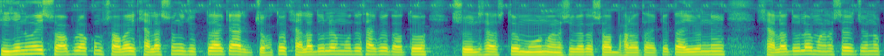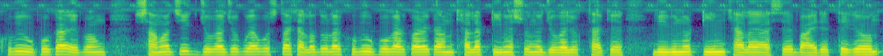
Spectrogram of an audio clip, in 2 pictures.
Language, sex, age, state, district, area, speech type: Bengali, male, 30-45, West Bengal, South 24 Parganas, rural, spontaneous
